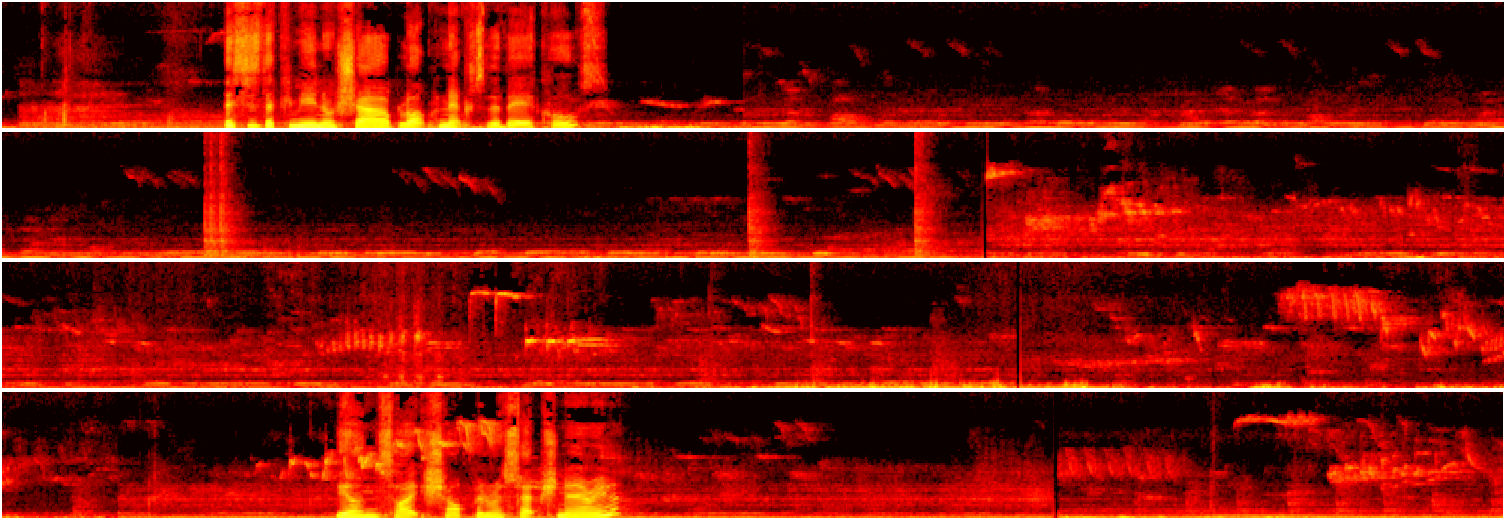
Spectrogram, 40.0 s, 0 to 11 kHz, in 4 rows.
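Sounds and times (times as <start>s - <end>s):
small birds chirping: 0.0s - 40.0s
pigeon cooing: 0.1s - 1.4s, 4.2s - 16.1s, 17.7s - 26.6s.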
